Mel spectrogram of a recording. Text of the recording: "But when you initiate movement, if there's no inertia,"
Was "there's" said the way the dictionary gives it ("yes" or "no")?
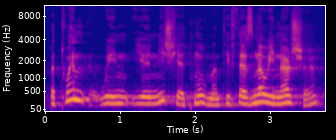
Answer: yes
